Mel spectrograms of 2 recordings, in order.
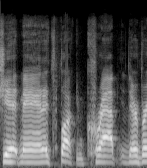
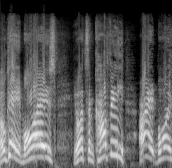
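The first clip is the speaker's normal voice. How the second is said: put-on 1940s old-movie street voice, higher; 7 semitones higher than usual. Retelling how an old cafe owner kept talking: imitating a 1940s movie street talker. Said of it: "reminding me of some motherfucker from nineteen forties talking on the street".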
